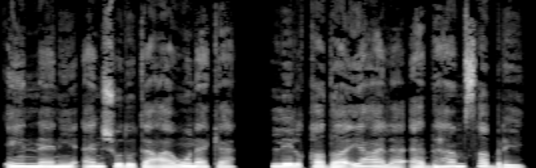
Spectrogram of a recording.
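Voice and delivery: high female voice, pressing each word slowly; slow, deliberate. A narrator's reading. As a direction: spell out the deadly request deliberately. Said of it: "وهي تقول في بطء".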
